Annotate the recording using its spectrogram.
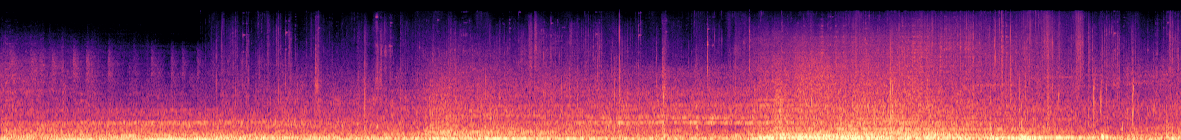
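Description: Footsteps clank on metal walkways.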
